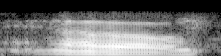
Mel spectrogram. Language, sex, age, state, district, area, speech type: Urdu, male, 30-45, Bihar, Khagaria, urban, conversation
